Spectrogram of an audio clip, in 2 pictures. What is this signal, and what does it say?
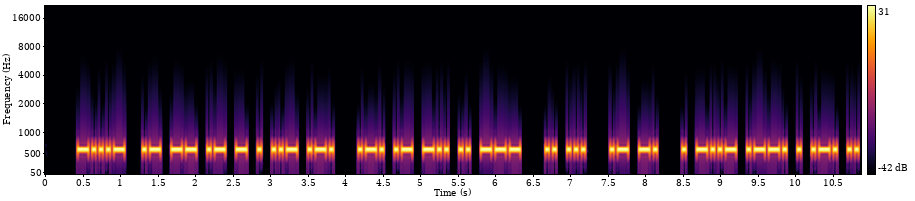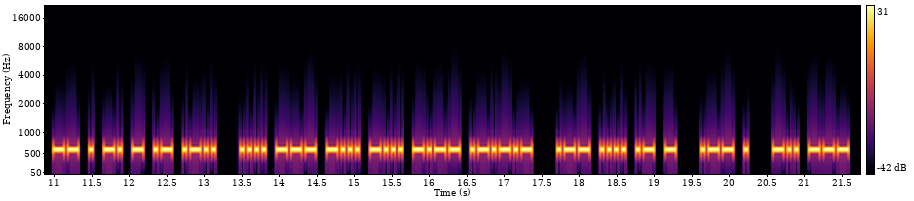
Morse code, heard as a keyed tone, about 25 wpm, 600 Hz. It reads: <BT> AMATEUR RADIO IS AN EXPERIMENTAL HOBBY. WHAT WE DO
